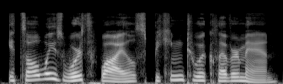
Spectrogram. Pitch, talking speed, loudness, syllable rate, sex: 170 Hz, 190 wpm, -16 LUFS, 4.9 syllables/s, male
